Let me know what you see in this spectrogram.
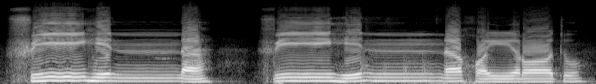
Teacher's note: Fihinna, fi mad tabi'i panjangkan 2 harakat pada lafal fi-nya karena ia ada kasrah bertemu dengan ya. Kemudian hinna ada gunnah pada lafal bacaan nun berharakat tasydid. Hukum gunnah merupakan tingkatan tertinggi dalam bacaan gunnah, yaitu ketika ada nun tasydid atau mim tasydid.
